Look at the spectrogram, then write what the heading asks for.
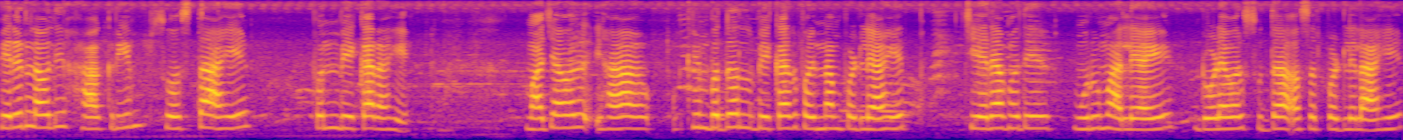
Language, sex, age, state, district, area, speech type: Marathi, female, 45-60, Maharashtra, Amravati, rural, spontaneous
